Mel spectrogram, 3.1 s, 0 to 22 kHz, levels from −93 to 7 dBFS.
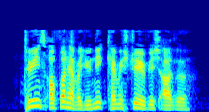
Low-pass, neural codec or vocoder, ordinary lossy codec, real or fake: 7.2 kHz; vocoder, 22.05 kHz, 80 mel bands, Vocos; MP3, 32 kbps; fake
